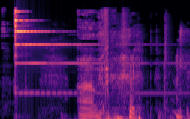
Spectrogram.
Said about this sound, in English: So, and my synchro. I got the synchro bell, too.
